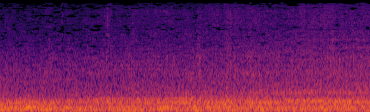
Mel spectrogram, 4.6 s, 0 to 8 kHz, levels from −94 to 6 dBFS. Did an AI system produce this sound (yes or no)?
no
